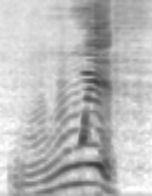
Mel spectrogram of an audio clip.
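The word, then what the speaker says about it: Wythe: And the answer is with. The answer is with. Not wife. I used to pronounce it wrong, and boy, did I get a lot of trash talk on that video. It's with.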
